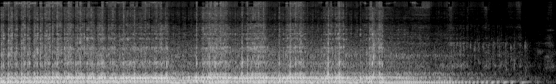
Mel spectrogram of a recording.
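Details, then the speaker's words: WWII-era Jeep, likely an MB, sitting for years, Solex carburetor: steady cranking at about four turns a second that never catches and winds down; fuel pump works but fuel not reaching the carburetor bowl. "The problem is one of fuel delivery. I'm going to have to figure out how this thing comes off so that I can get to the bowl."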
